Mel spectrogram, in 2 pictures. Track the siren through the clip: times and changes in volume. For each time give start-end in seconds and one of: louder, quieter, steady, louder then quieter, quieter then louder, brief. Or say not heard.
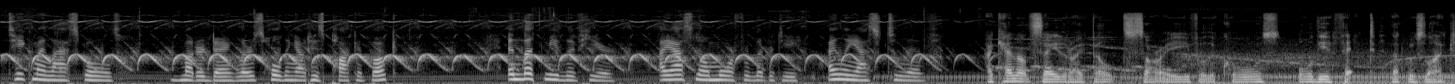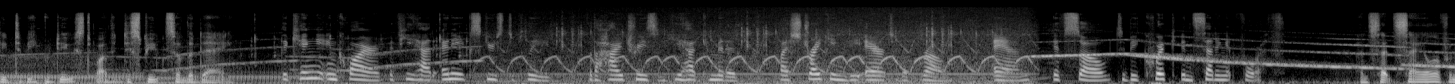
0.0-29.0 quieter then louder.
